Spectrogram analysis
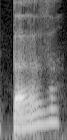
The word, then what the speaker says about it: peuvent: Vous pouvez, ils peuvent, elles peuvent. Okay, as usual, this ending, this ENT ending, you write it, you don't pronounce it.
